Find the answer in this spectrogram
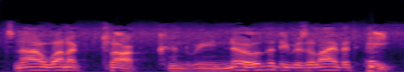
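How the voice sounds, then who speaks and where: An actor playing Sherlock Holmes, a brisk and commanding English detective, speaking in a crisp, precise and confident way in a radio drama. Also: male voice, medium pitch, close to an everyday voice. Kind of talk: 1940s radio acting. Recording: muffled old radio broadcast, faint hiss.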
